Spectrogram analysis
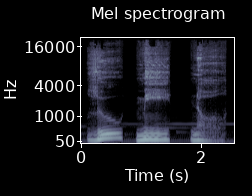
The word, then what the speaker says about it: luminol: Some are based on luminol pronounced lu me nol or similar chemicals.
